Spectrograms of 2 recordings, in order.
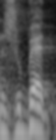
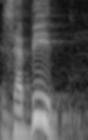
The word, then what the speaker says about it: Zabid: Az-Zabidi bukan Zubaid, Zabid.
